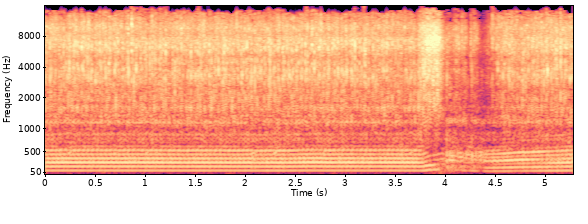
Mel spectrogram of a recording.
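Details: Rebuilt Ford OHC Pinto 202-block engine (205 rods, thin-top-ring pistons) on chokeless test Weber 32/36 DGAV carb; strong even note holding steady, quick rev blip, settling back smoothly; healthy engine revving cleanly.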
